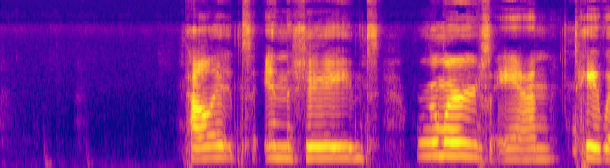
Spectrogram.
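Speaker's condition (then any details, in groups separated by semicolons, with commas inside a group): Cerebral palsy, spastic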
